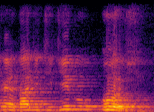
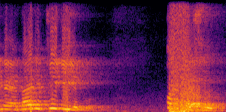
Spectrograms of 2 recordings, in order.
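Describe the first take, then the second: First: The phrase breaks after the word hoje. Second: The phrase breaks before the word hoje. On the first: Today is when the promise is spoken. The speaker calls it wrong. "não é em verdade, em verdade eu te digo hoje" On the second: Today is when they will be in paradise. The speaker calls it right. "Não é te digo hoje, é em verdade, em verdade te digo, hoje estarás comigo"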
